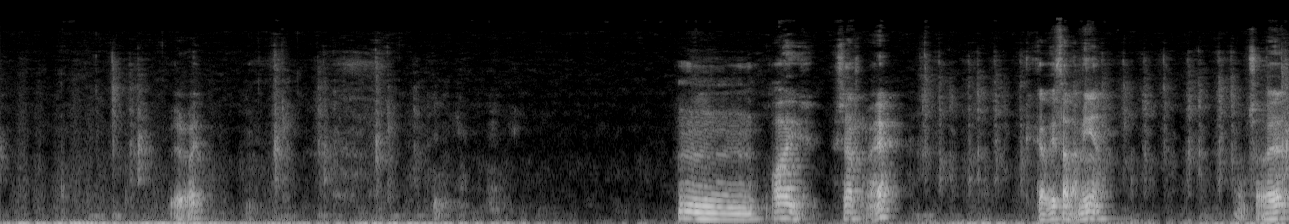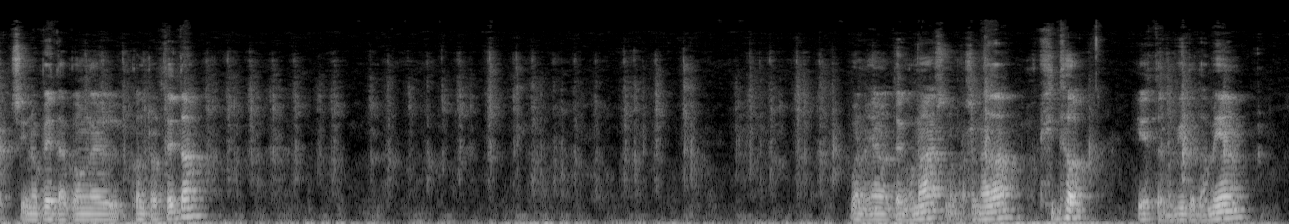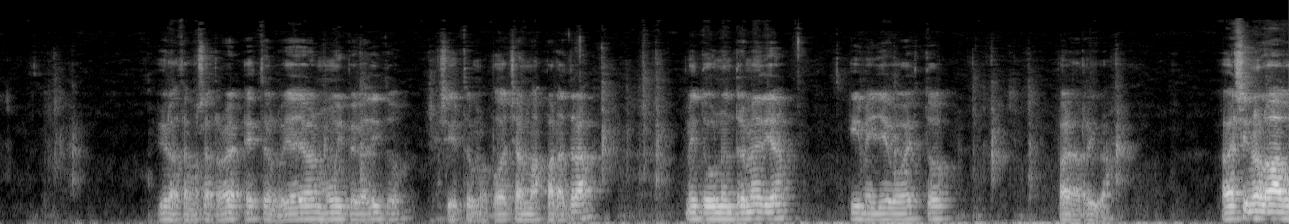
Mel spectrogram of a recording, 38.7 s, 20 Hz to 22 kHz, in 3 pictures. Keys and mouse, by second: 0.7 click, 1.1-23.6 ctrl+middle drag, 13.8 ctrl+z, 20.4 ctrl+z, 21.9 2, 22.7 ctrl+x, 23.6 alt+right click, 23.9-28.9 middle drag, 24.6 ctrl+x, 26.3 ctrl+r, 28.9 click, 29.1 alt+right click, 30.1 g, 31.5 click, 31.6-33.0 ctrl+middle drag, 32.3 ctrl+r, 33.5 right click, 33.8-35.6 middle drag, 35.6 ctrl+right click, 35.9 alt+q, 36.7-38.6 ctrl+middle drag.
